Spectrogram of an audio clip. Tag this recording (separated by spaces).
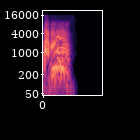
BB Bodyboard Creature Hidden Monster Stretch Surfboard Vocalisation Vocalization Voices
